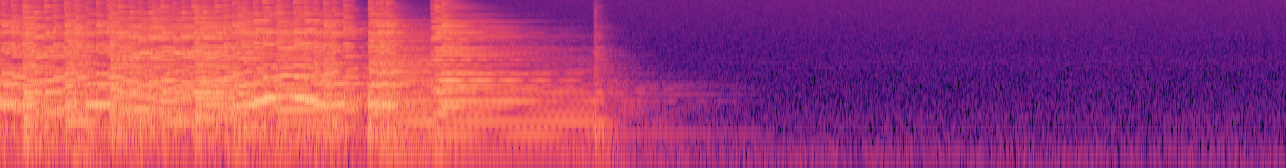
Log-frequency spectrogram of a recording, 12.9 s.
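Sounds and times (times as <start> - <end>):
harpsichord piece: 0.0 - 6.8.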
